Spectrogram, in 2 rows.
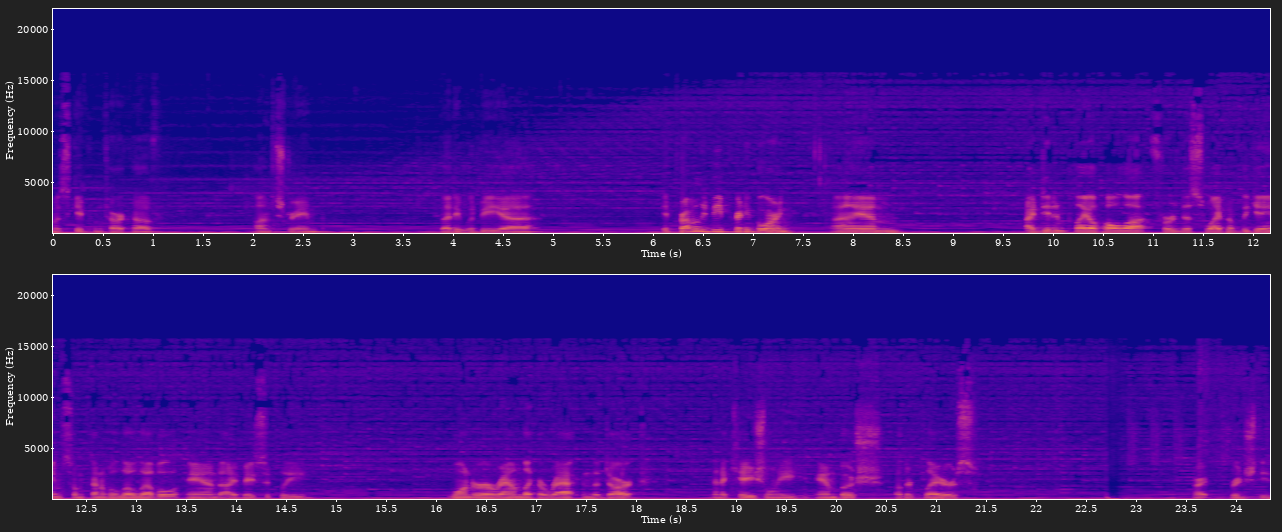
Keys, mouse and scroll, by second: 0.2 middle click, 1.5 middle click, 2.1 x, 6.1 middle click, 6.7 middle click, 7.5-9.6 middle drag, 10.6 click, 12.1 x, 13.5 middle click, 14.4 middle click, 15.3 middle click, 17.0 middle click, 17.7 2, 18.7 click, 19.8 click, 20.5 middle click, 21.1 middle click, 23.2 ctrl+e.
